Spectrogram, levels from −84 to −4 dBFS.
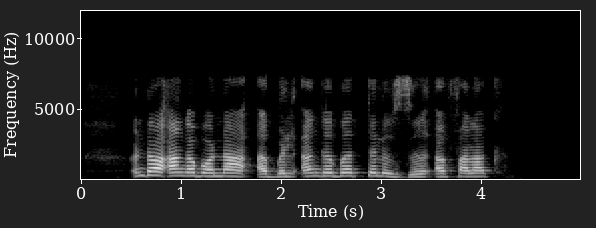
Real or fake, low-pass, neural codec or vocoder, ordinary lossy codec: fake; 7.2 kHz; codec, 16 kHz, 6 kbps, DAC; AAC, 64 kbps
